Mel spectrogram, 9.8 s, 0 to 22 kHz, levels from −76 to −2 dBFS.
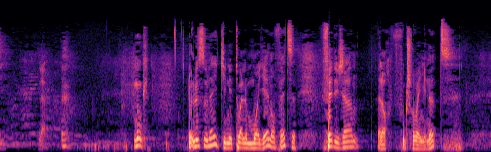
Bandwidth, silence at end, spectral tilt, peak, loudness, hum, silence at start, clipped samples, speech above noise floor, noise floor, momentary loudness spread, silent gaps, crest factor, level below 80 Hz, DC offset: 13.5 kHz; 0 s; -4.5 dB/octave; 0 dBFS; -17 LUFS; none; 0 s; under 0.1%; 24 dB; -41 dBFS; 20 LU; none; 18 dB; -52 dBFS; under 0.1%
